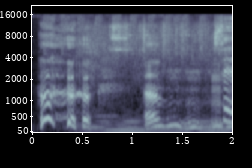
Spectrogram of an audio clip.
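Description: A rattling shake over light background music with steady held tones, with brief bits of voice at the start and near the end.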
